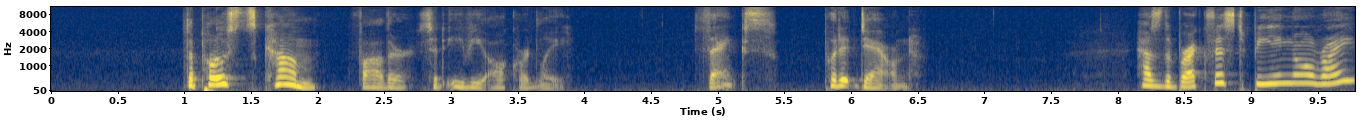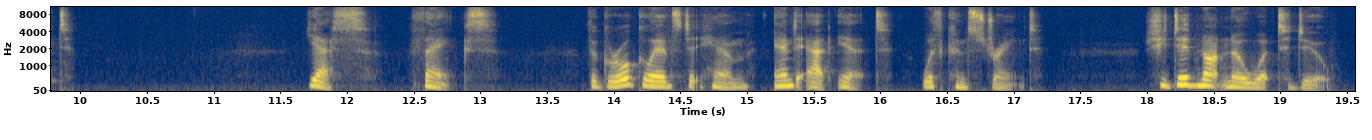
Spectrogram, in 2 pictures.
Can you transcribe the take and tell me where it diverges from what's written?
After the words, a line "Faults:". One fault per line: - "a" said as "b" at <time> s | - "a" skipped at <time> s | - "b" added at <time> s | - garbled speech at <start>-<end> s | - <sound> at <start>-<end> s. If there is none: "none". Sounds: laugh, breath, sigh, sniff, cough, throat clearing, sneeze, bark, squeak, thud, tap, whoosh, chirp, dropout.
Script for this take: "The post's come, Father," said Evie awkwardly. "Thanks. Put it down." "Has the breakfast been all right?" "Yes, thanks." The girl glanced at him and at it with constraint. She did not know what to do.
"The post's come, Father," said Evie awkwardly. "Thanks. Put it down." "Has the breakfast being all right?" "Yes, thanks." The girl glanced at him and at it with constraint. She did not know what to do.
Faults:
- "been" said as "being" at 9.0 s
